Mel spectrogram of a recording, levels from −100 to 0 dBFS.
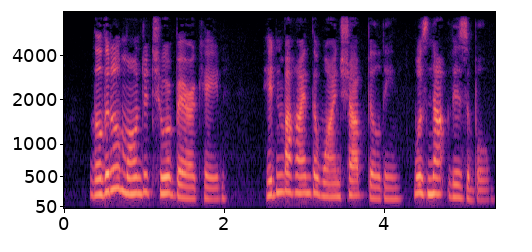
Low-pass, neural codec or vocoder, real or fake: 7.2 kHz; none; real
